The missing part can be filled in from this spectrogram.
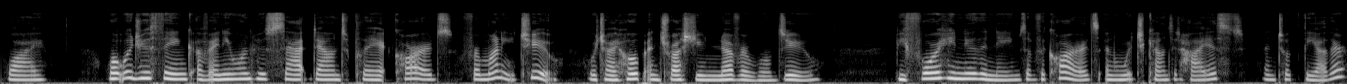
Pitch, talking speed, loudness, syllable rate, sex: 230 Hz, 185 wpm, -17 LUFS, 3.8 syllables/s, female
